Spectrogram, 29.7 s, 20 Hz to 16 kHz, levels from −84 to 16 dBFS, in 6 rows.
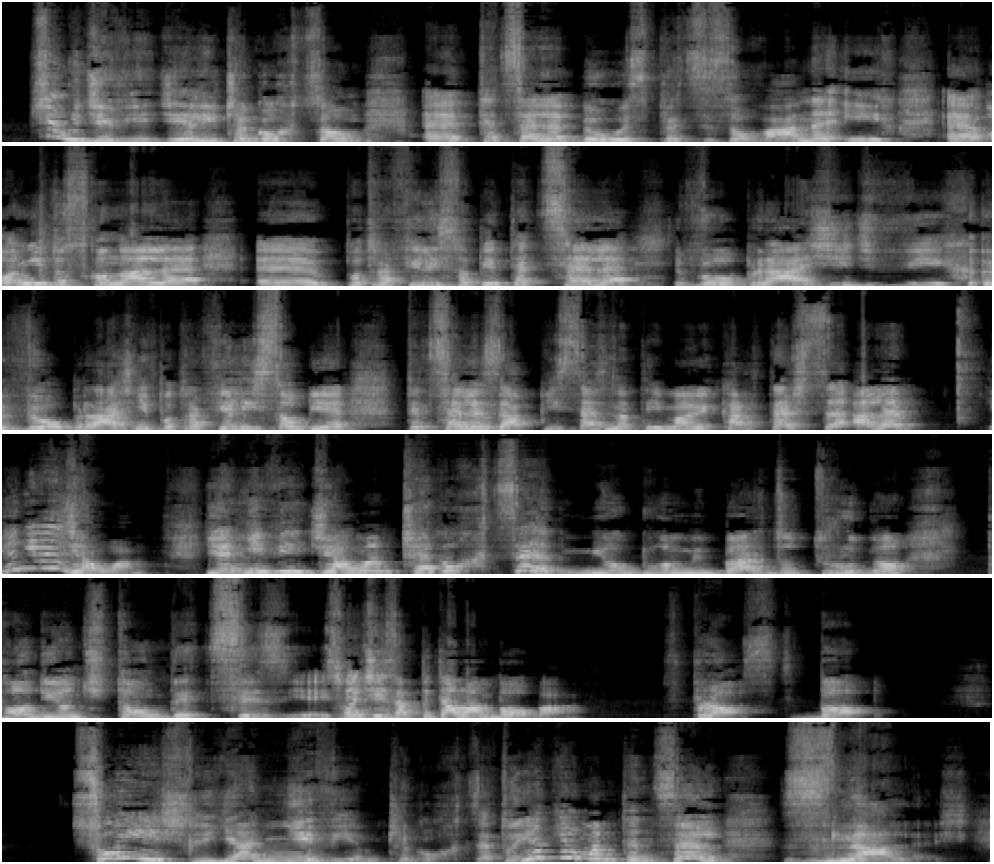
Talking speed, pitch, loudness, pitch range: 130 wpm, 255 Hz, -15 LUFS, 215-330 Hz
